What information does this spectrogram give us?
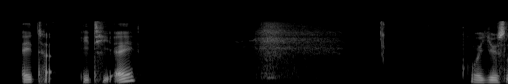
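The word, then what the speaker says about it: η: It's pronounced ATA.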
